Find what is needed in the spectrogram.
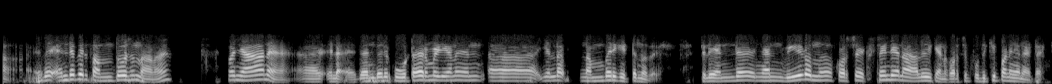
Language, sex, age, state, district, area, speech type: Malayalam, male, 30-45, Kerala, Thiruvananthapuram, urban, conversation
